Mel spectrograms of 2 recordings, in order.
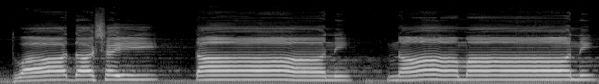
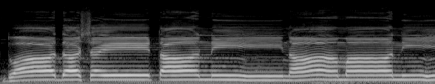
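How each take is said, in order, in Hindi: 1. आखिरी 'ni' स्वर छोटा रखा जाता है। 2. आखिरी 'ni' स्वर लंबा खींचा जाता है। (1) "तो छोटी कैसे बोलेंगे?" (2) "नी बड़ी हो गई ना"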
